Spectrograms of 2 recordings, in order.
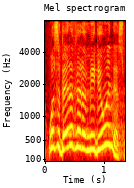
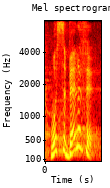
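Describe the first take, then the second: First: Fast, higher, scornful scoff; mock wicked scoff. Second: A lightly voiced scoffing sinner; mock wicked scoff. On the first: Preacher voicing the wicked for the brethren, a fast higher scoff. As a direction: toss it off quickly like it is a waste. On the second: Preacher voicing the wicked for the brethren, a mild scoff. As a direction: shrug it off as pointless. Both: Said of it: "that's how the wicked sound".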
